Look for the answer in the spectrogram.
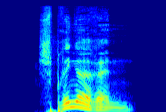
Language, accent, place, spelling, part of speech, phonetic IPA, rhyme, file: German, Germany, Berlin, Springerin, noun, [ˈʃpʁɪŋəʁɪn], -ɪŋəʁɪn, De-Springerin.ogg
- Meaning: 1. jumper, one who jumps (female) 2. female stand in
